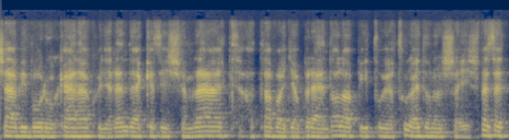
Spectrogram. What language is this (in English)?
Hungarian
